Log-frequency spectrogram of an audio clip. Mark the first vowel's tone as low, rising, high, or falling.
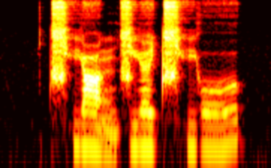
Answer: low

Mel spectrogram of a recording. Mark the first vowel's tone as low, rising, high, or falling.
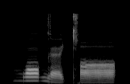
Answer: high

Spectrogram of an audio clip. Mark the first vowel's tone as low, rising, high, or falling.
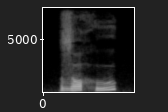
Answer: rising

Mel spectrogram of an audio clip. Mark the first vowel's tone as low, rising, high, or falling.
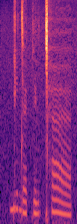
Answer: high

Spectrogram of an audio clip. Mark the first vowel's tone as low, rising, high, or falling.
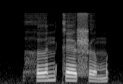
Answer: rising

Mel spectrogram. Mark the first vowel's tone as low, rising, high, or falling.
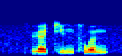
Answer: high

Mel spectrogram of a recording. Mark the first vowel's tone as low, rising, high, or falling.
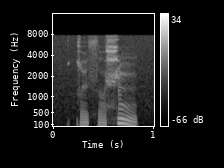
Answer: low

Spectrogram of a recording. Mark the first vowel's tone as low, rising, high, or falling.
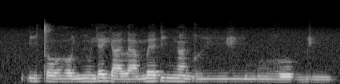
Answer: low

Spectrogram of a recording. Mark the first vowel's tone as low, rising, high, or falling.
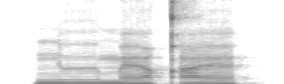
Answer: high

